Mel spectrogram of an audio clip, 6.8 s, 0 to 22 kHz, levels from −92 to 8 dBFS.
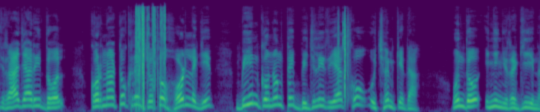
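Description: Cable scratch noise at 1.69–2.09 s and 4.22–4.38 s, before "ᱠᱚ ᱩᱪᱷᱟᱹᱱ": bursts of uneven scratching about as loud as the speech, likely from a worn connector being moved.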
